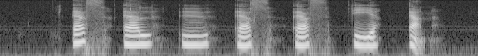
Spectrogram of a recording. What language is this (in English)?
Swedish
